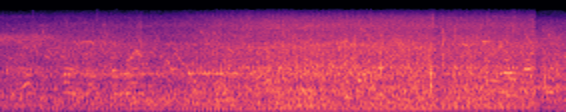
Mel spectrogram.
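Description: A pickup truck's engine idling, a steady low hum, under a wash of outdoor background noise that grows a little louder partway through.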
